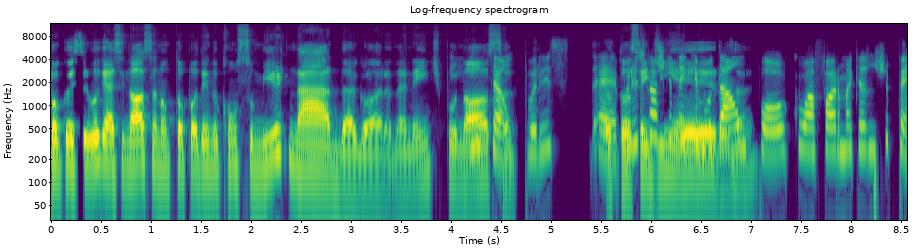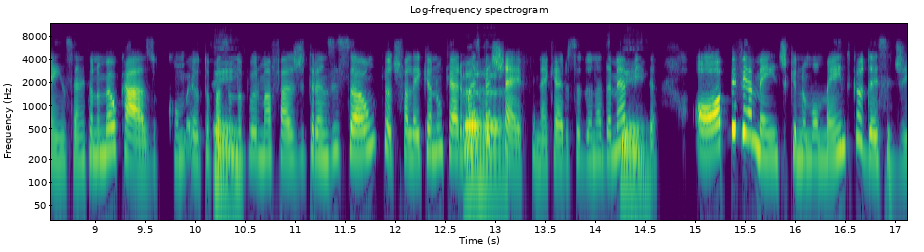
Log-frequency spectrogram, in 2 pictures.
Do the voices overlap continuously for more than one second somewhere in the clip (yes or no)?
yes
